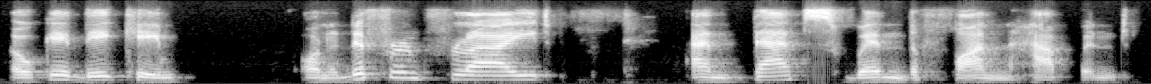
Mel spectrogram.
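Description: Woman in her 60s, from India, unhurried delivery, affectionate, family interview guest. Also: a bass voice, very animated, a bit bright, highs cut off. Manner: affectionate, calls people darling.

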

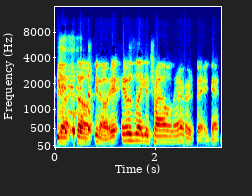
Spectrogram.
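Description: Young man, podcast guest, from Hong Kong, deep, gravelly, thoughtful, muffled dry recording. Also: normal speed, no room sound. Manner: relaxed, lots of fillers and restarts, thoughtful. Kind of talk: casual interview.

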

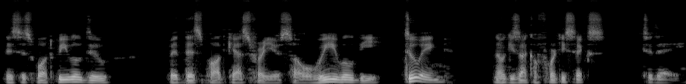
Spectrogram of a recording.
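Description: A man's voice: deep voice, moderate pace. A man with a Filipino accent hosting a casual podcast chat, rambling with fillers and restarts. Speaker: podcast host.

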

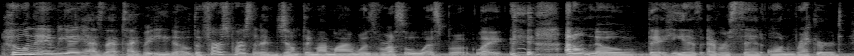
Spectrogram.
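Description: Raspy, low-voiced woman sports host. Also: moderate pace, background noise. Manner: frank, joking, rambling, with mild cursing. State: hoarse. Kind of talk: casual sports talk monologue.

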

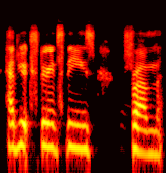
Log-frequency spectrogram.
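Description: A woman speaking as a researcher guest in an interview, explaining findings in a measured way. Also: medium pitch, steady tone, dry recording, lo-fi sound.

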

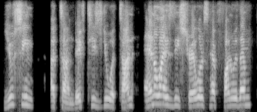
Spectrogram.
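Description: A man's voice: high-pitched, unhurried, fairly bright tone, no echo, rough recording. A man co-hosting a podcast, chatting casually about movies and television. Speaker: podcast co-host.

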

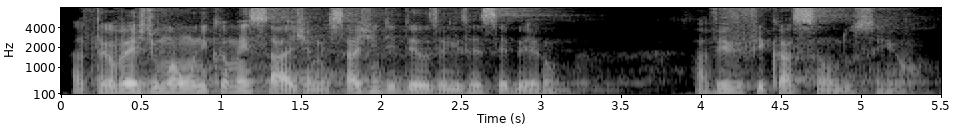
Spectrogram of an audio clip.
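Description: A man preaching a sermon as pastor, with dramatic pauses and emphatic delivery. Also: medium pitch, a little mellow. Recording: long hall reverb.

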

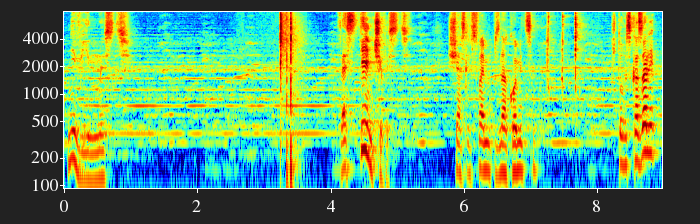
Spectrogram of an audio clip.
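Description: An actor playing a nervous, self-mocking young stage actor in a radio play, theatrical and wry. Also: male voice, fairly high pitch, big pitch swings, moderate pace, over music. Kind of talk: 1980s Soviet radio play acting.

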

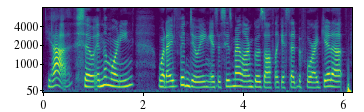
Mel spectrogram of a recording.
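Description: A woman's voice: mid-range voice, fairly even intonation, normal speed, a little hiss or hum. A young adult woman talking in a casual, rambling, informal way in a personal audio log, saying "like" often. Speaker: podcaster, schoolteacher.

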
